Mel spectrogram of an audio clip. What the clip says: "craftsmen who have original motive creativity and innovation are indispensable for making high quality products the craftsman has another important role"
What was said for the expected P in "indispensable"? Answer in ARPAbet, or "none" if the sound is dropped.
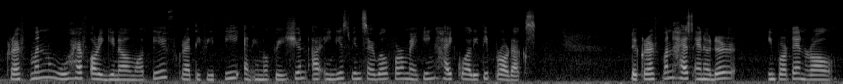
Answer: B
